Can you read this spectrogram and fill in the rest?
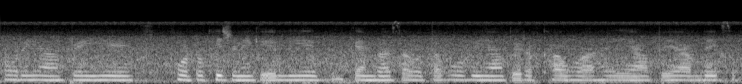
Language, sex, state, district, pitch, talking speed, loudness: Hindi, female, Haryana, Jhajjar, 200 Hz, 195 wpm, -15 LUFS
